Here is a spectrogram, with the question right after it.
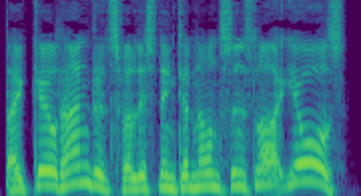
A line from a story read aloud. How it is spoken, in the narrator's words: someone shouted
